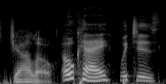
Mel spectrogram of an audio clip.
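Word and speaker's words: giallo: okay I guess it's jallow okay which is it's it's Italian for yellow so I guess it makes sense it kind of sounds like yellow yeah that makes sense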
